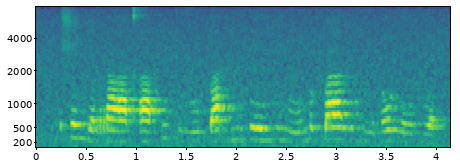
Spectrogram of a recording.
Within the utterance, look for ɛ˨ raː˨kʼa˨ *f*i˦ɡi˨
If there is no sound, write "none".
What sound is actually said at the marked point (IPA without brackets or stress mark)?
f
